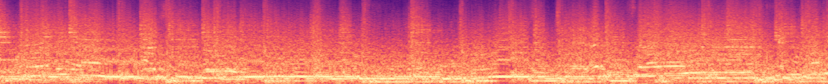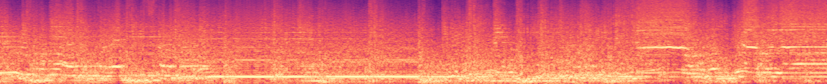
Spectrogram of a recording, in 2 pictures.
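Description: Live band performing a song: three women singing lead together over electric and acoustic guitars and a drum kit, loud and steady. The voices come in brighter and higher near the end.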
